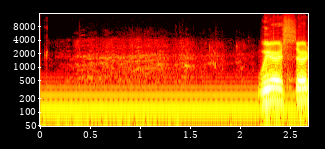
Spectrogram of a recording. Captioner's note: audience laughing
